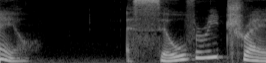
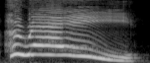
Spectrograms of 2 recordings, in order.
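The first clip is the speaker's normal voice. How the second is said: high, loud joyful hooray; cheering shout; 7 dB louder than usual. Acted. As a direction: cheer as the whale floats free. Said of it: "villagers shouting".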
